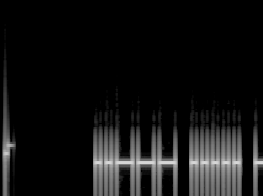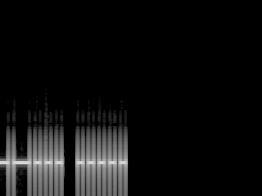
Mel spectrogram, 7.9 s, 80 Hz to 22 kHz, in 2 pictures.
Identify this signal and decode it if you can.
Morse code, heard as a keyed tone, about 15 wpm, 700 Hz. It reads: 2575
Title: Numbers - 4-Digit 15wpm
